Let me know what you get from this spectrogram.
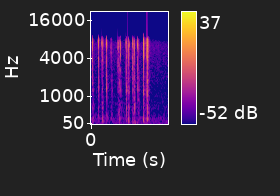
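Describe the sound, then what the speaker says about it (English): Rapid typing on a computer keyboard, a quick run of about a dozen close, crisp key clicks in an uneven rhythm, ending with a couple of louder strokes. "and I can begin typing."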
